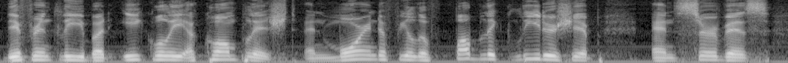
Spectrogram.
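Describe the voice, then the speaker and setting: A man's voice: on the high side, fairly quick, darkish tone, no echo. A man speaking as master of ceremonies, giving formal scripted introductions in a ceremonious announcing manner. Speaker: event host, master of ceremonies.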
